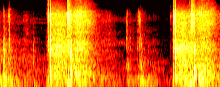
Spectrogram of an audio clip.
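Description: Pneumatic brad nailer firing twice into a wooden hive frame, about a second apart; each shot is a sharp crack with a short hiss after it.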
